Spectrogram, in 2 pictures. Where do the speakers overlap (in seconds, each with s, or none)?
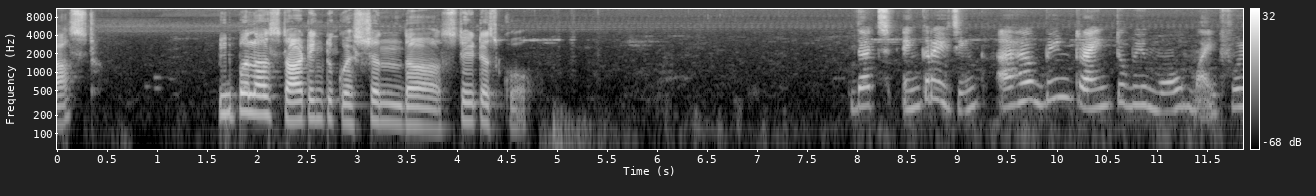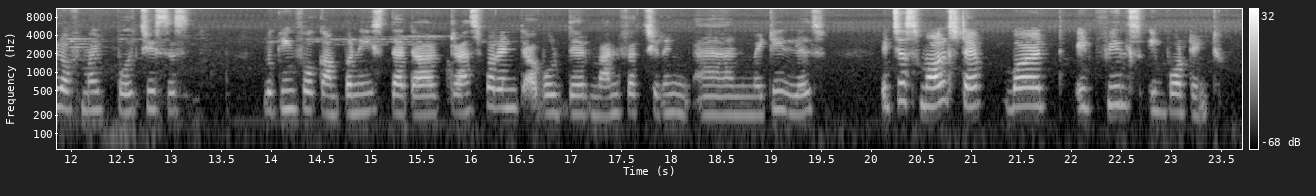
none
